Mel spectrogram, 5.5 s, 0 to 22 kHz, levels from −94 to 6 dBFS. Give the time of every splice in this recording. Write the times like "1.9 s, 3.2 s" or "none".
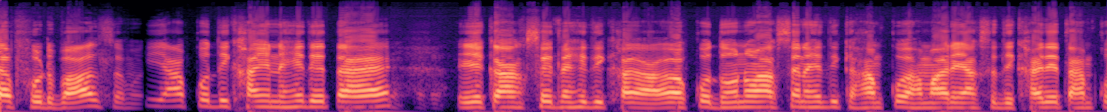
1.0 s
